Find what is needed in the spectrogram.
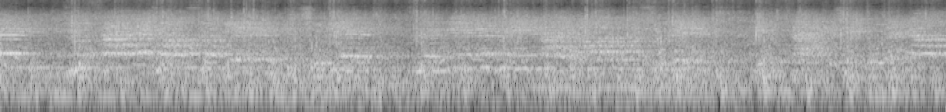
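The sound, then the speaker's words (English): A large crowd at a KBO baseball game roars continuously at full volume, with rhythmic chanting and thumping beats running through the dense, loud wall of cheering for the whole stretch. “people watching on ESPN right now in the U.S., they're really missing out on the fan atmosphere in the KBO”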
